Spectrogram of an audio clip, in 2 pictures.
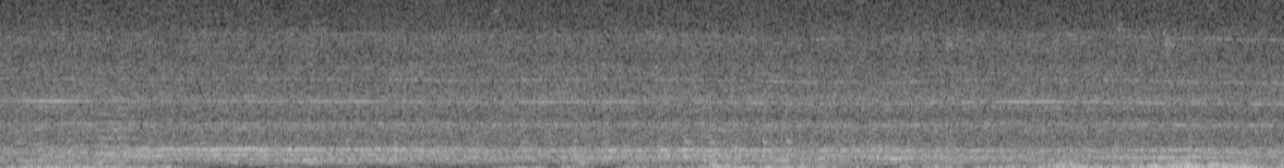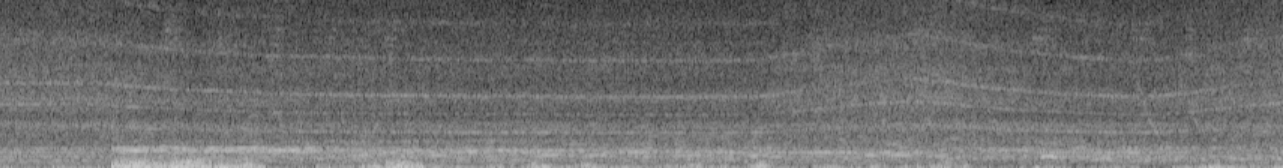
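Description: Several sustained, horn-like tones held steadily over a background of crowd noise, with a louder stretch of irregular low beats starting about nine seconds in.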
